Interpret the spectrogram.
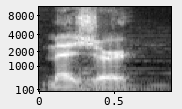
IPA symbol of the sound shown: ʒ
